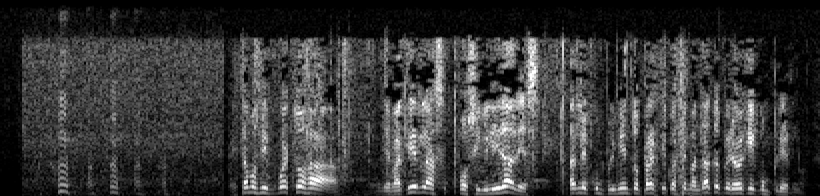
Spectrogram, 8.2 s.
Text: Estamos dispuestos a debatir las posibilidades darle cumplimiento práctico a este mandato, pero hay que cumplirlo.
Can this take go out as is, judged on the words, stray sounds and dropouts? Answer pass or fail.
fail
